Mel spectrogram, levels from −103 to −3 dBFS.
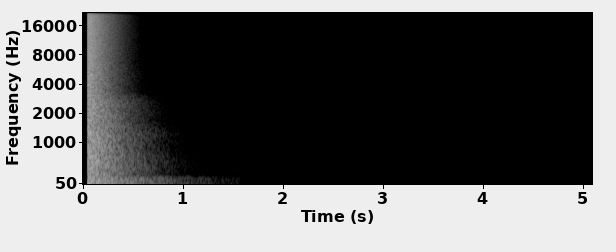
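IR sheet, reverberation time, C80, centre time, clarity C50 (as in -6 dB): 0.90 s, 4.0 dB, 62 ms, 0.5 dB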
